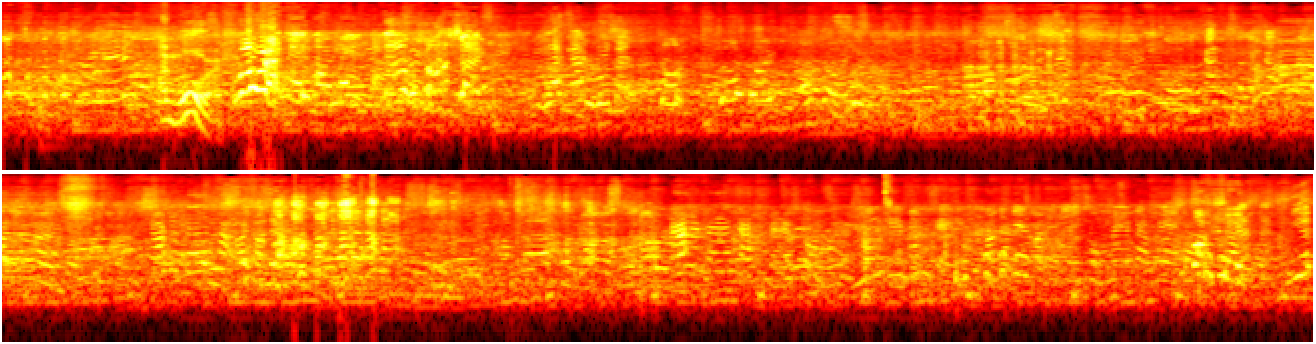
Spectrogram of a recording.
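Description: Women laugh loudly nearby.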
